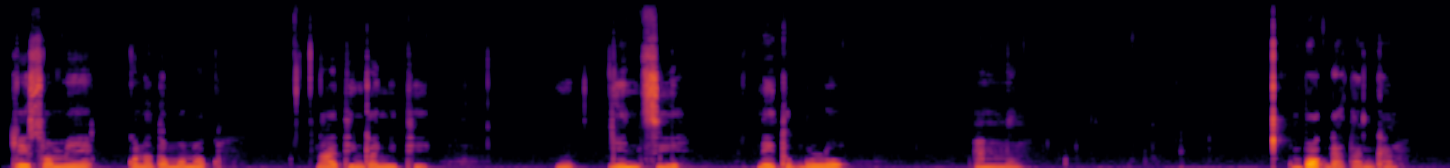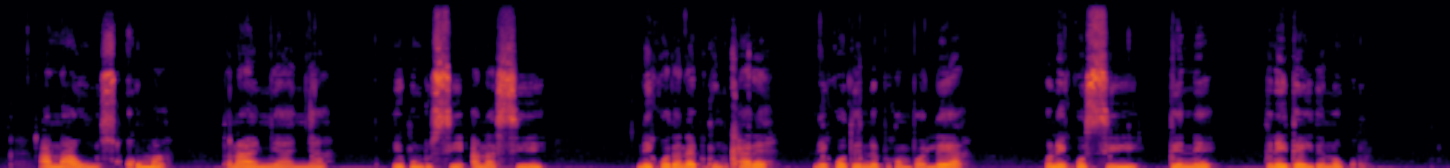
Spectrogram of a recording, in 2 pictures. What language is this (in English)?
Masai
